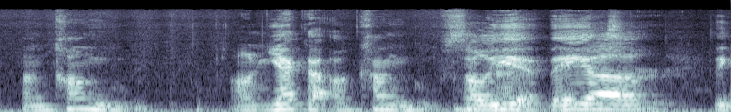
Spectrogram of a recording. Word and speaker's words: Onyeka Okongwu: A couple How you pronounce that name? Onyeka. Onyeka. Onyeko. Onyeka. Onyeka Okongwu. Onkongu. Onyeka Okongwu.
